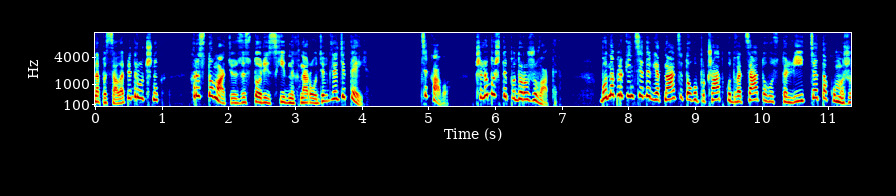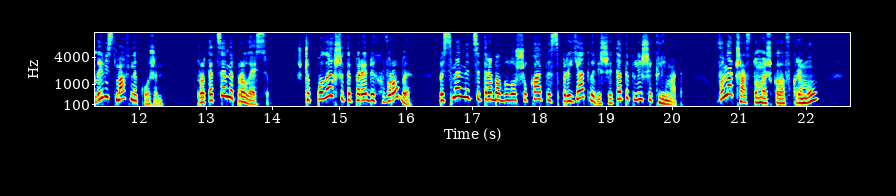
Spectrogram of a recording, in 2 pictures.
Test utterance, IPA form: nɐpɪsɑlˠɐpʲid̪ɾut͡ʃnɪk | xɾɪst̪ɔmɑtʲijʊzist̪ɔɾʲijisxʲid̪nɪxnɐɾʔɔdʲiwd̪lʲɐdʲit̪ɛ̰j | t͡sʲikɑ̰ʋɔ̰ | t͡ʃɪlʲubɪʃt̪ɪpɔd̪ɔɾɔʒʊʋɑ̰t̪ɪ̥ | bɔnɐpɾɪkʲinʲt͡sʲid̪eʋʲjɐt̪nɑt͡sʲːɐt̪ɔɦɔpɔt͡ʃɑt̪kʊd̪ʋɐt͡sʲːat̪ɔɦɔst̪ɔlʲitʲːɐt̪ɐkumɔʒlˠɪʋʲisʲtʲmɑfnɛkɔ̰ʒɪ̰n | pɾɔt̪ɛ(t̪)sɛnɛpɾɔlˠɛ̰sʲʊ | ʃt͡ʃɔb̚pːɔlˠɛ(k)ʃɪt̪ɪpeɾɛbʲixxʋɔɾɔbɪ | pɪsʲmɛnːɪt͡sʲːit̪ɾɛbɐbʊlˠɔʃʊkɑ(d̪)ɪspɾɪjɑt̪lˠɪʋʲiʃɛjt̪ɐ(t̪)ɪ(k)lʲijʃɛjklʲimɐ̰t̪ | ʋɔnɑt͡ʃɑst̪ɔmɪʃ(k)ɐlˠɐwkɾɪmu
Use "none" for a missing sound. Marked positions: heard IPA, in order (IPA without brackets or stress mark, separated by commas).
t̪, x, t̪, t̪, p, k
